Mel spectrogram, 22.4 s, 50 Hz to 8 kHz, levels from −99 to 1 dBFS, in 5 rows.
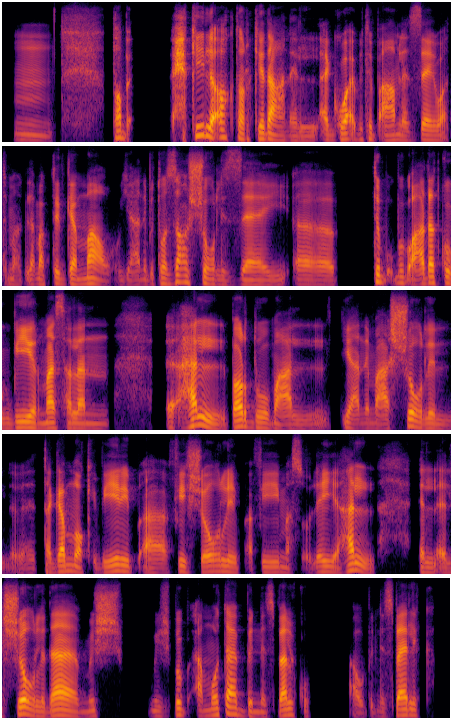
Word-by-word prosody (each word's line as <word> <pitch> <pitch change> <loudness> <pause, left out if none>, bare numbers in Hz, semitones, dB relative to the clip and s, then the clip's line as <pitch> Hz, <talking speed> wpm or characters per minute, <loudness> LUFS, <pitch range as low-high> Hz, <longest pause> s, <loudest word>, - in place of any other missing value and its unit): إمم. 105 -5 -11 0.6
طَب - - +1 0.5
احكي 195 +1 +8
لي 185 - +8
أكتر 160 -1 +3
كده 125 - +5
عن 95 -2 -4
الأجواء 95 0 -1
بتبقى 100 - -3
عاملة 100 -1 -2
إزاي 95 +3 -1
وقت - - -6
ما - - -14
لمّا - - -6
بتتجمعوا، 110 +3 0
يعني - - -11
بتوزّعوا 115 +5 -3
الشُغل 105 -7 -2
إزاي؟ 95 +1 -5
آآ 95 -2 -5 0.4
بتبقوا - - -2
بيبقى 125 0 +1
عددكم 130 0 +3
كبير 115 0 +3
مثلًا؟ 100 -2 +1 0.6
آآ - - -4
هل - - +4
برضه 110 -2 +2
مع 90 -1 0
ال 90 0 -12
يعني - - -4
مع - - -2
الشُغل 115 -8 0 0.3
التجمّع 115 +6 -1
كبير، 120 +4 0
يبقى 95 -6 -3
في 115 +5 -2
شُغل، 115 +3 -2
يبقى 105 -2 -4
في 105 -1 -6
مسؤولية؛ 110 +1 -5
هل 130 -8 +2 0.5
ال 100 -1 -7
الشُغل 105 +1 +2
ده 115 -1 +5
مش 100 +3 -4 0.3
مش 100 -3 -14
بيبقى 130 -4 -6
مُتعب 130 +1 +1
بالنسبة 90 -2 0
لكم - - -10 0.4
أو - - -9
بالنسبة 120 - +2
لِك؟ 120 -2 -11
105 Hz, 145 wpm, -27 LUFS, 95-120 Hz, 0.6 s, احكي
